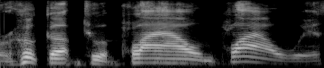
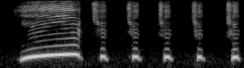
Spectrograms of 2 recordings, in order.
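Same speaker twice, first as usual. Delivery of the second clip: very high farmyard chicken-calling voice; 4 dB louder than usual. Showing how to speak chicken: chicken-calling voice. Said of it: "make your voice go like this and just go".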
